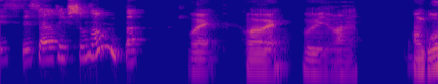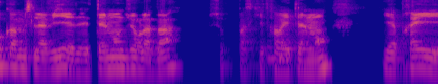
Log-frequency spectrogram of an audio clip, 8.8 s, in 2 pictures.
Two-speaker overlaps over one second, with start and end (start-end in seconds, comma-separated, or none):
none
